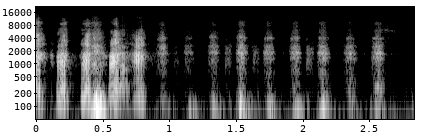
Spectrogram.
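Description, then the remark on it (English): A person imitates a dog panting: a steady run of about a dozen quick, breathy huffs in and out, airy and hissing, with a few louder bursts early on and no words spoken. “So, okay, you make this sound now. The same sound? Yeah, like a panting dog.”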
